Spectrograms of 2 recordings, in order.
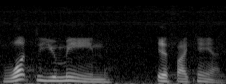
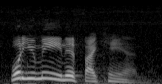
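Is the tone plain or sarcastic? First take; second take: plain; sarcastic. First: It is read in a plain, neutral tone. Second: It is said with a wry, sarcastic tone.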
